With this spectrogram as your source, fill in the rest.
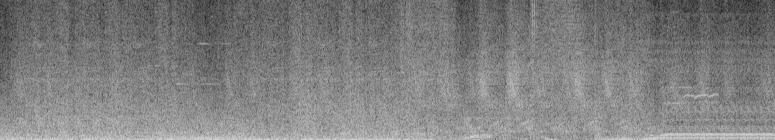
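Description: Fighting game explosions and energy blasts roar.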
